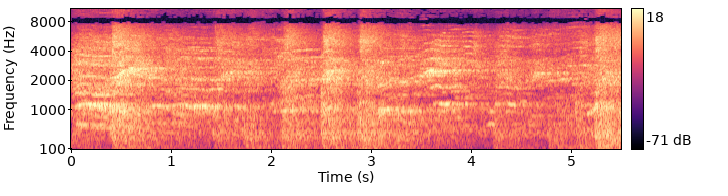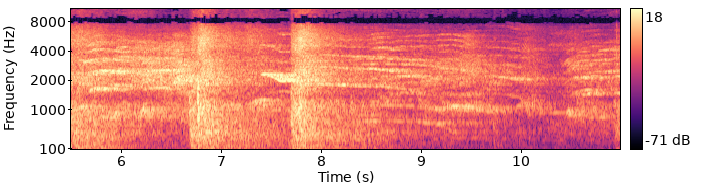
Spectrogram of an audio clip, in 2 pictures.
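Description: Several heavy thuds of wrestlers' bodies hitting the wrestling ring mat, the loudest ones in the second half, over a crowd of spectators talking and shouting, children among them.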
